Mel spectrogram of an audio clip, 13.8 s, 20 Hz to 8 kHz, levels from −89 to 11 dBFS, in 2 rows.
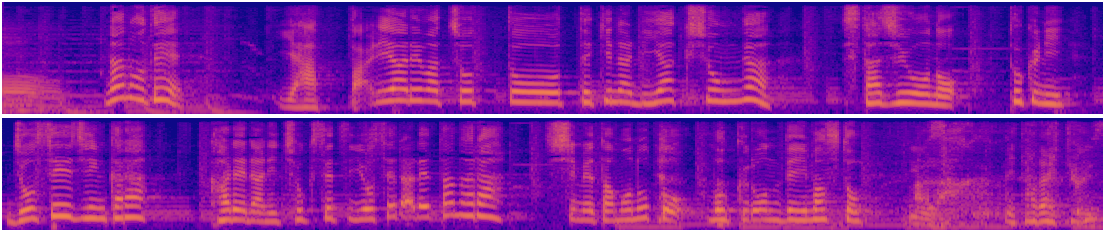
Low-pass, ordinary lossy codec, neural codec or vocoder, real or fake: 7.2 kHz; none; none; real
